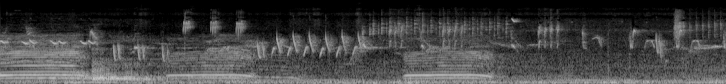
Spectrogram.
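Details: Morning herd of dozens of tame cattle heading along a village road to their pen. Three clear, sustained moos in the first five seconds, then busy high bird chirping continues.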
